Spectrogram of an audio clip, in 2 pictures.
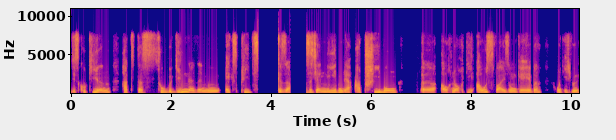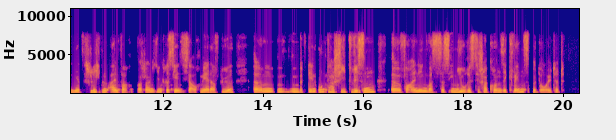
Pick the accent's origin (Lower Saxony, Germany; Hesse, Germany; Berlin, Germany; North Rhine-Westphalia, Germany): Hesse, Germany; Bad Vilbel; Ich komme aber nicht aus Frankfurt, sondern tatsächlich aus Bad Vilbel, aber das ist in der Nähe von Frankfurt.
